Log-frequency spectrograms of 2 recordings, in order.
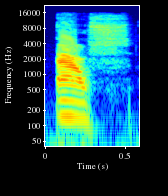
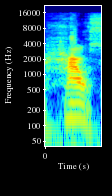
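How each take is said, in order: First: It is said Cockney-style, dropping the h. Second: It is said in standard English, with the h.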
